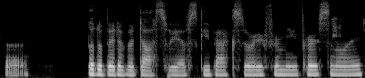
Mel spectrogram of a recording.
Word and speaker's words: Dostoevsky: It's just Dostoevsky.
